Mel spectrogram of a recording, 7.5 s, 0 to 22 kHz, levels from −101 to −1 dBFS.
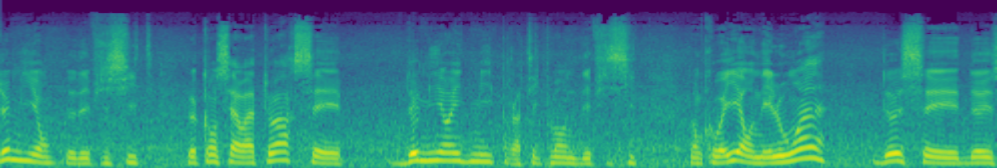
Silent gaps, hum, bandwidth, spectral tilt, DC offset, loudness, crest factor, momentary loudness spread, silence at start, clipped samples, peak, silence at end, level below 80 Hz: none; none; 14.5 kHz; -5.5 dB/octave; under 0.1%; -15 LUFS; 14 dB; 11 LU; 0 s; under 0.1%; 0 dBFS; 0 s; -42 dBFS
